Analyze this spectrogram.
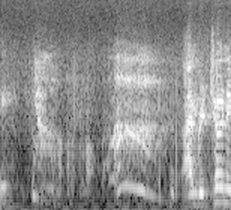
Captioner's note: Becky chuckles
